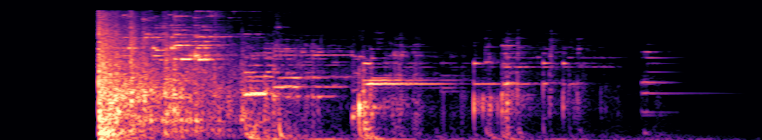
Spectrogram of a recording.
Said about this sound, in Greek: Σπασμένο τζάμι.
